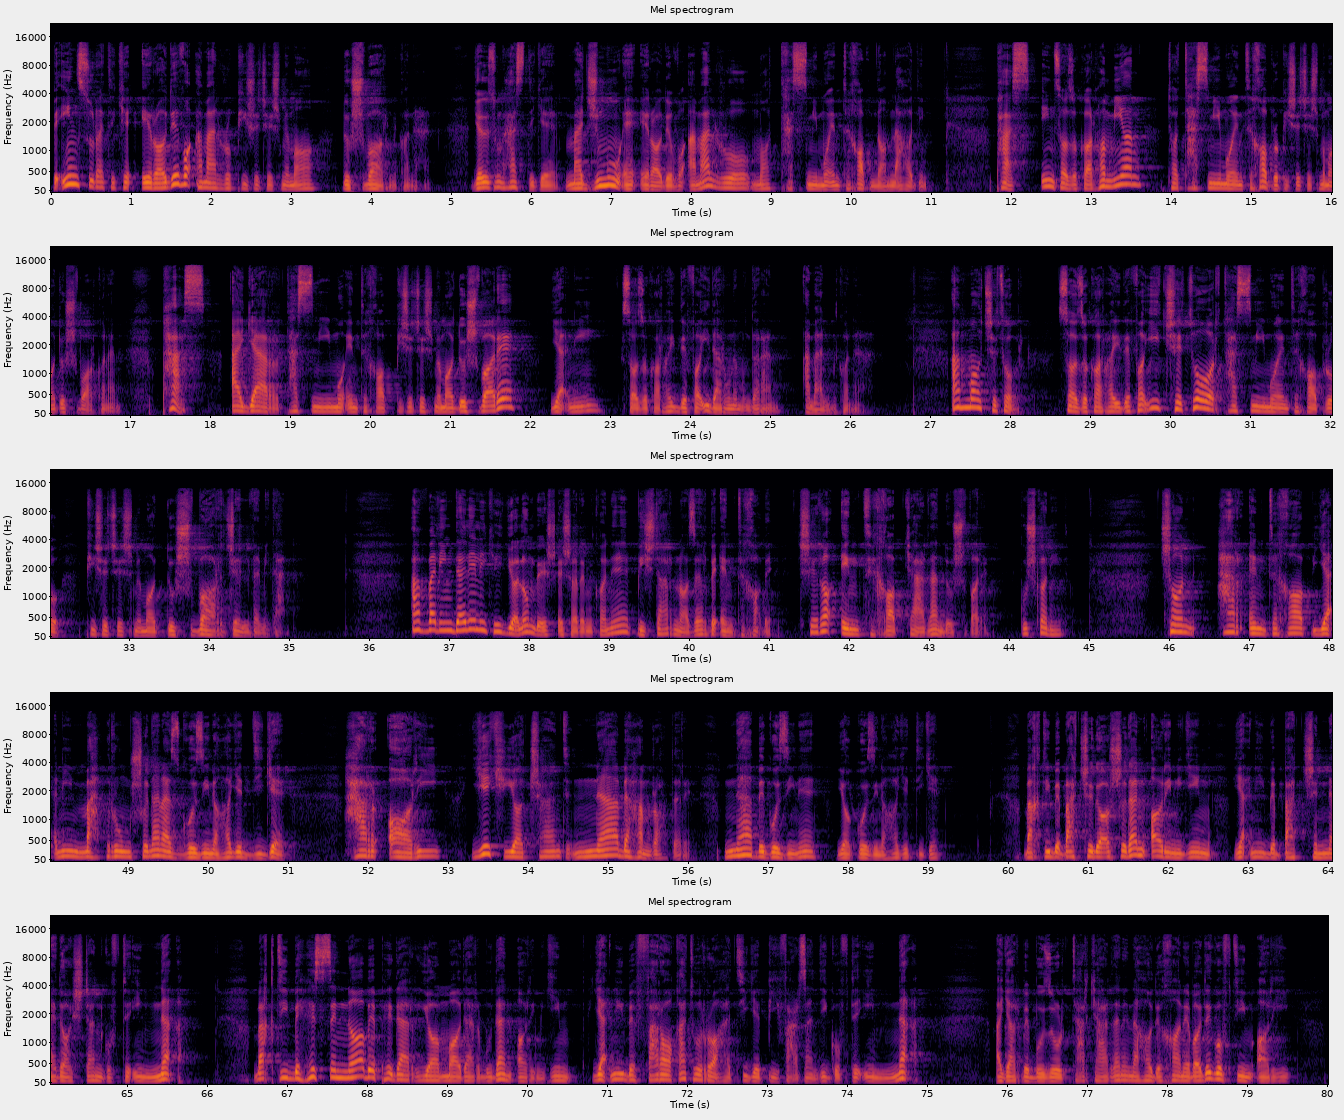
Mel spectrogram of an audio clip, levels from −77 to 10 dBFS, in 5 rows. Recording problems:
echo of what is said; faint; throughout; 100 ms later, 25 dB below the speech

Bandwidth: 14 kHz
